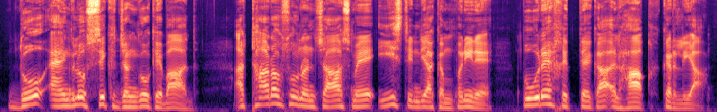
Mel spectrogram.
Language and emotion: Urdu, neutral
